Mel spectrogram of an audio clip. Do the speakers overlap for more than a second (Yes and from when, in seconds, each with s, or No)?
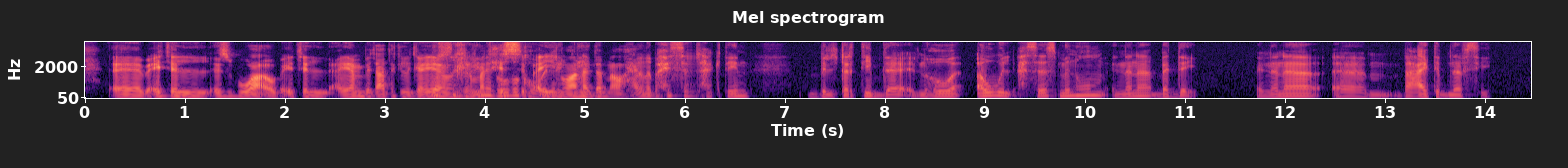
Yes, from 3.4 s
